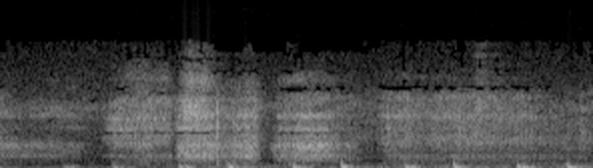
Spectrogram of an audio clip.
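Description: Ragged, gasping breaths of Frankenstein's creature coming alive, in the radio drama Frankenstein on Suspense, come in uneven bursts over a steady, thudding heartbeat, fairly loud, with no talking.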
